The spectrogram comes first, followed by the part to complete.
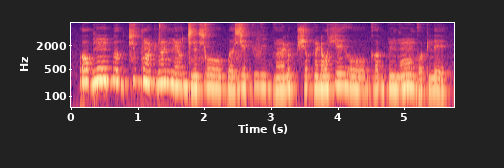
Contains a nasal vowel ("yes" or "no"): yes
